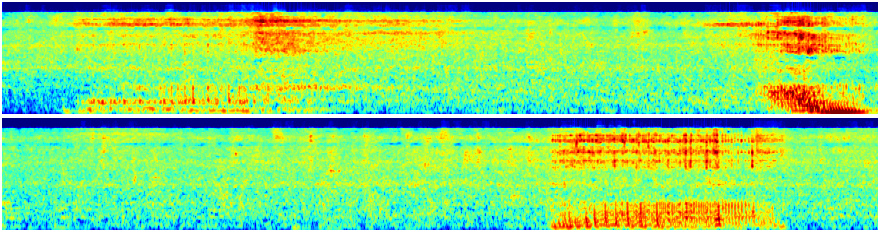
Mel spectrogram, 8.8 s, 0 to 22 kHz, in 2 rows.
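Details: Slow, low snoring breaths during sleep, about 18 a minute, with a louder snort in the middle over faint room noise; snoring.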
